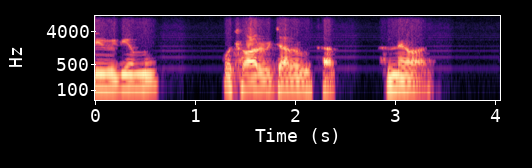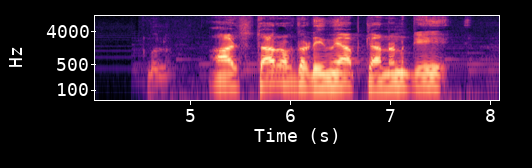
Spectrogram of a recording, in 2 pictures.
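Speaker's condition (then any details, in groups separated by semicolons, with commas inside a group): Cerebral palsy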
